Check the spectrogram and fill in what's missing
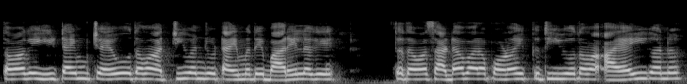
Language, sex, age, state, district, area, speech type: Sindhi, female, 18-30, Maharashtra, Mumbai Suburban, urban, spontaneous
